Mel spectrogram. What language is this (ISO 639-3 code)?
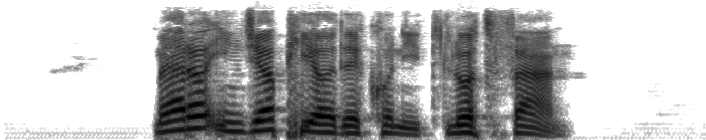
fas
